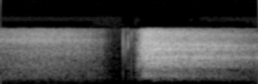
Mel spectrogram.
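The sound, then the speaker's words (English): Slow, deep breaths taken as a calming exercise: one long airy breath fades, a brief gap with a couple of small clicks follows, then a louder, fuller breath begins and carries on steadily. “let's just do a few breaths instead of wring the hands.”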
